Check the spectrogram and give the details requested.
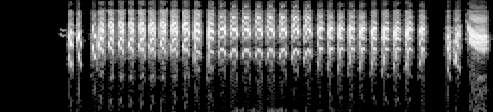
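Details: European serin song, locally nino in Algeria and kamatcho in Morocco, recorded as a tutoring tape for birds: a fast, even string of high tinkling notes, about four per second, for nearly three seconds, ending in a buzzy flourish.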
